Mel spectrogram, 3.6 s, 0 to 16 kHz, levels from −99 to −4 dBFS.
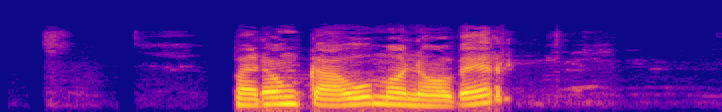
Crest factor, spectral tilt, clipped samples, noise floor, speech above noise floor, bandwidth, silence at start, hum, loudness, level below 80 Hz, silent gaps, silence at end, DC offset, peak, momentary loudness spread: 14 dB; -9.5 dB/octave; under 0.1%; -69 dBFS; 57 dB; 6.4 kHz; 1.2 s; none; -13 LUFS; -54 dBFS; none; 1.05 s; under 0.1%; 0 dBFS; 7 LU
